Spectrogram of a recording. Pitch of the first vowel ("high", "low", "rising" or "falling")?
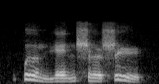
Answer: falling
